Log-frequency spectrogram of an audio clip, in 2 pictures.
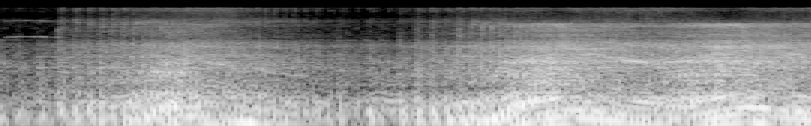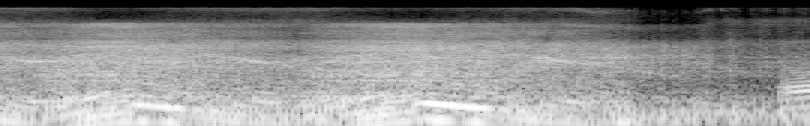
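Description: Small single-cylinder engine blipped up and down several times, rising and falling smoothly without misfire; sounds like it's running right now.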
